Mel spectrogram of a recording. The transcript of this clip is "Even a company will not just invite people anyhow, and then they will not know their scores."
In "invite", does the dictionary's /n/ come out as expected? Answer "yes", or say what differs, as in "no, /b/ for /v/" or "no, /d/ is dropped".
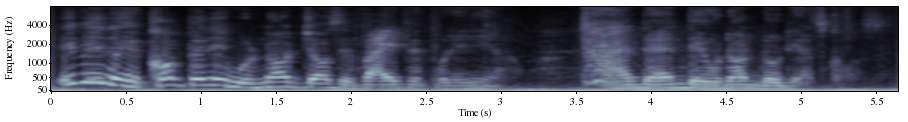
no, /n/ is dropped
